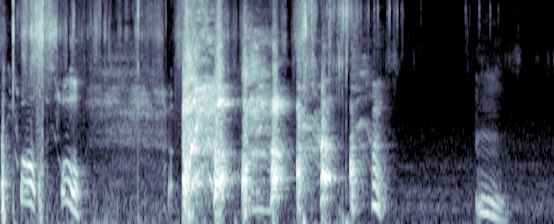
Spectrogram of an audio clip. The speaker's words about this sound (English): I breathed in to take a breath to continue talking and just started coughing up a storm.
